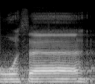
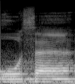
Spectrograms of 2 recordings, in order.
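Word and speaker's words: غثاء: Jadi bukan faja'alahu faja'alahu ghusa, tapi faja'alahu ghuta.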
